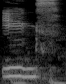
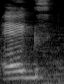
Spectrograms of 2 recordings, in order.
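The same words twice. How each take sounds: First: It is said with a New Zealand accent. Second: It is said with an American accent.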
